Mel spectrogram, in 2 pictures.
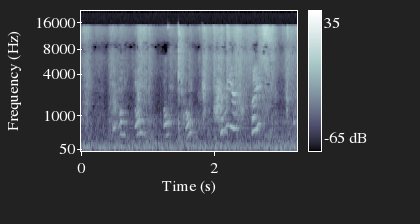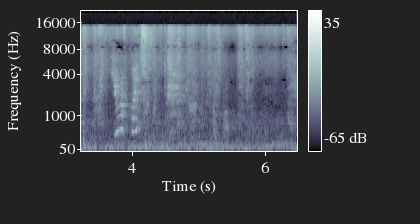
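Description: Golden retriever puppy whining in a string of short, high squeaks, mostly in the first four seconds, over a steady low rumble.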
